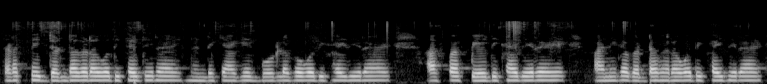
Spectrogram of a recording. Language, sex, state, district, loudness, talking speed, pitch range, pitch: Hindi, female, Chhattisgarh, Korba, -16 LUFS, 265 wpm, 185-190 Hz, 185 Hz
